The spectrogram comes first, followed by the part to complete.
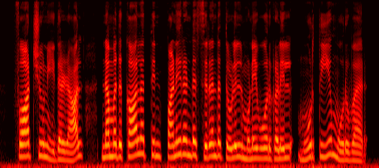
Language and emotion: Tamil, neutral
